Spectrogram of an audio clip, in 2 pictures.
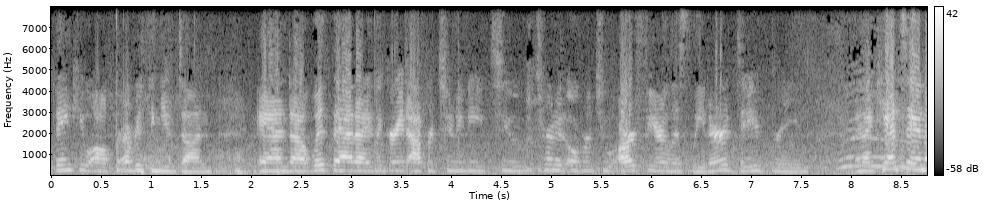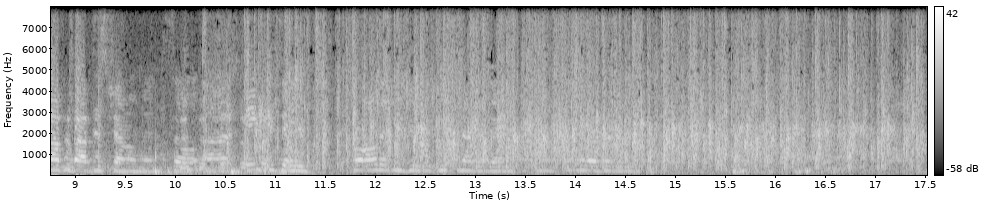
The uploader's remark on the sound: podcasting live from Springfield, Illinois for the first-ever 2016 Capitol Day for Special Olympics Illinois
